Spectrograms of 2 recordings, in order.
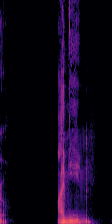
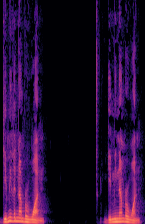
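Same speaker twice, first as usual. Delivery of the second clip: loud fake order; 4 semitones higher, 5 dB louder than usual. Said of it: "reverse psychology".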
